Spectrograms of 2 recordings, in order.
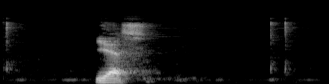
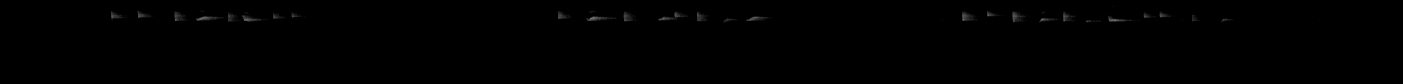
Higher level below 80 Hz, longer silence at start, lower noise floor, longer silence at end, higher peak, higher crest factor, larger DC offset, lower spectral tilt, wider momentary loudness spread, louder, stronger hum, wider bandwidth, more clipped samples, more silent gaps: first, -58 dBFS vs under -90 dBFS; second, 0.05 s vs 1.1 s; second, -67 dBFS vs -78 dBFS; second, 0.55 s vs 1.7 s; first, 0 dBFS vs -24 dBFS; second, 22 dB vs 28 dB; neither; first, -3 dB/octave vs 5 dB/octave; first, 24 LU vs 14 LU; first, -17 LUFS vs -45 LUFS; neither; second, 9.6 kHz vs 19.5 kHz; neither; neither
